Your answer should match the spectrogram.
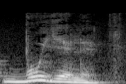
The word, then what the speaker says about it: búyele: Por un lado, búyele. – Sí, esa es la que yo conozco. – Pero con B, con B, con Y y con acento en la U.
